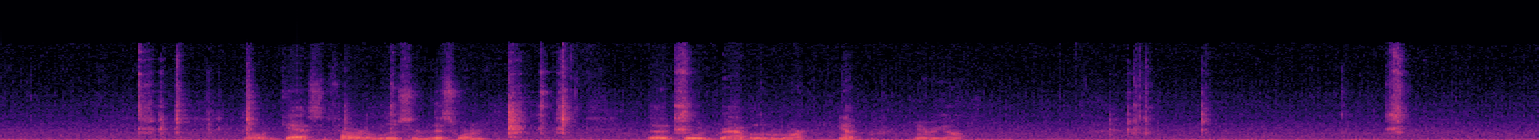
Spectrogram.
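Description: Metal parts click and clatter as they are handled.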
